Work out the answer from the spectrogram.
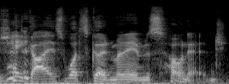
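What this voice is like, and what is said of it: Deep character voice. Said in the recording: “I love the idea that it has a deep voice”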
